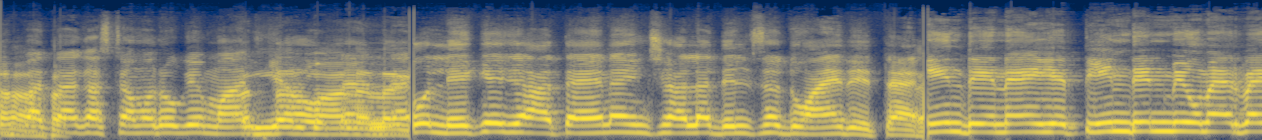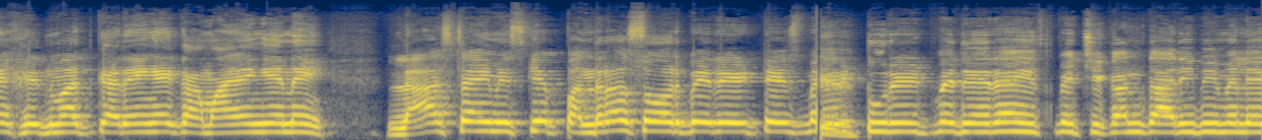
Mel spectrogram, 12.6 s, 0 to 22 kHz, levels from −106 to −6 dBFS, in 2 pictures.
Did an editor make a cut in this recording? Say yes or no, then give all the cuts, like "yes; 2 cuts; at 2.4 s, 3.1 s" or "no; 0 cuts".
yes; 3 cuts; at 2.1 s, 4.6 s, 10.4 s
